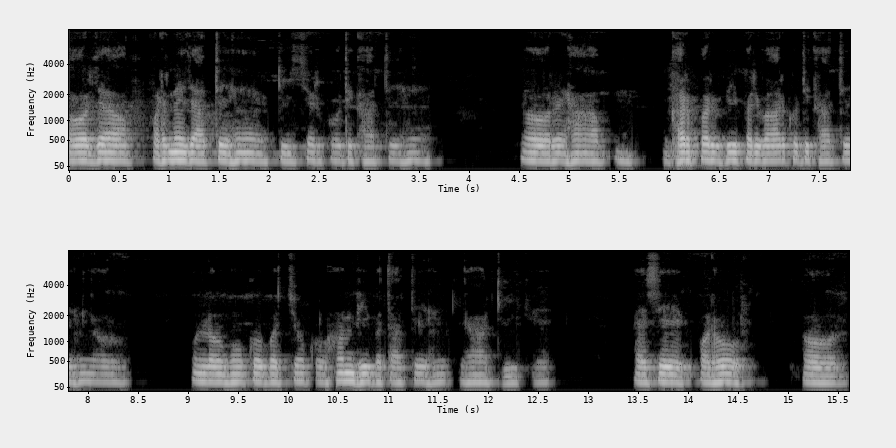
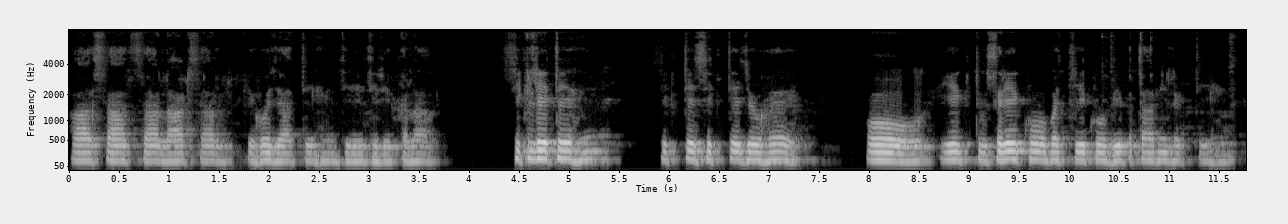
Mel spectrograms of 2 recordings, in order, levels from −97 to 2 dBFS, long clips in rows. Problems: none marked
